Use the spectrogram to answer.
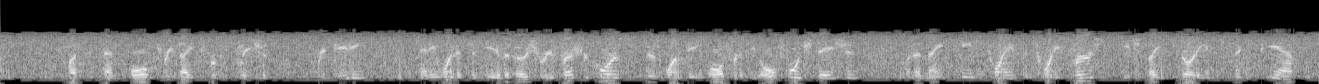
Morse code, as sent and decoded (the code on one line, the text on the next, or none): none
